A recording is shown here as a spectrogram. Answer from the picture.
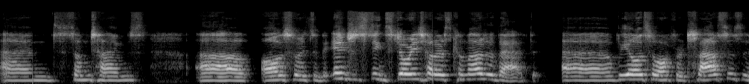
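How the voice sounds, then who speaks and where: A woman speaks with an Irish accent. Her pitch is medium and her pace moderate. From west of Ireland. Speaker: storyteller. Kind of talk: casual talk to an online audience. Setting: video call. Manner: hesitant, many fillers.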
